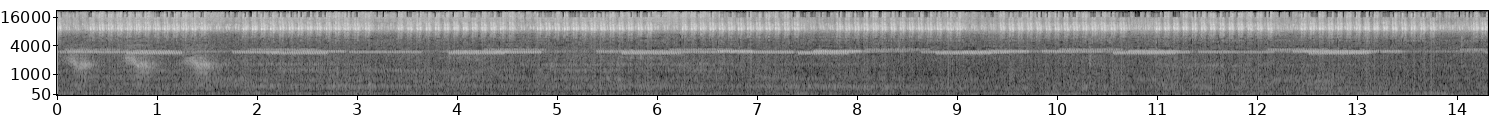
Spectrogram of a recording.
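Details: Crickets chirping in an evening ambience: a dense, steady high trill with a fainter pulsing band beneath, plus a few brief lower calls near the start.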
